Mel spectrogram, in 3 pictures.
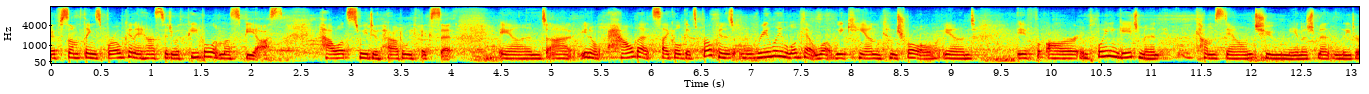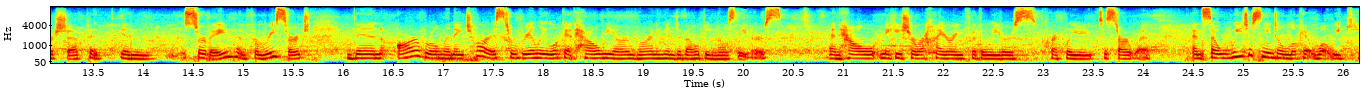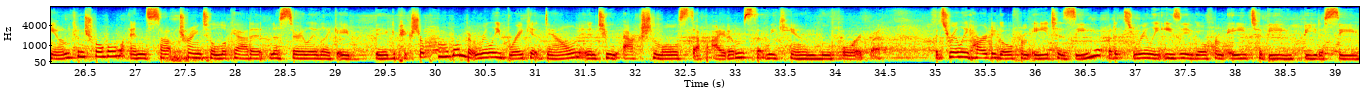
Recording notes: LIVE from Las Vegas, at #HRTechConf.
